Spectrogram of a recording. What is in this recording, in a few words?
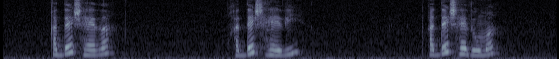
shopping how much is this, arabic, tn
